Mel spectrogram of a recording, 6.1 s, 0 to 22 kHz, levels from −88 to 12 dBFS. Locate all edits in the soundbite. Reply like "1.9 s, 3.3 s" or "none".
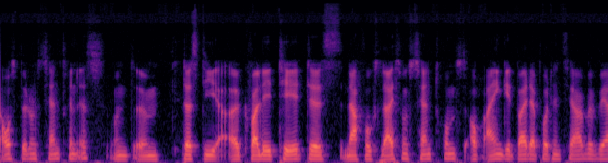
1.8 s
